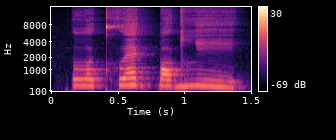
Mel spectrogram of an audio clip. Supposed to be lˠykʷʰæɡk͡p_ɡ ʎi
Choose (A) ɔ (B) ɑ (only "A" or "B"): A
